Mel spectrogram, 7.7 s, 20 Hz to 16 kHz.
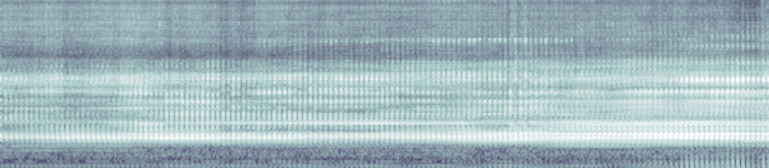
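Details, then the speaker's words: Woodturning a rectangular honey locust volcano bowl with a 60-degree bowl gouge: fast regular tapping about three per second over a bright cutting hiss as the interrupted cut punches off and damages the corners. "But we can hear it starting to punch the corners off, so we don't want to go too much further with this because it's starting to damage this area here."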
